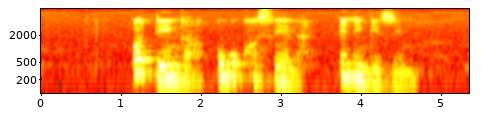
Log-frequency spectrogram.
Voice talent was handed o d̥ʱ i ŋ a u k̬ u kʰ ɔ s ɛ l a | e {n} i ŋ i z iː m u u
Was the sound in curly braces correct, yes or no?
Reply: yes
